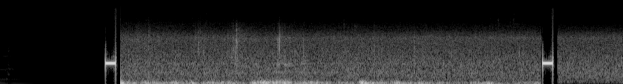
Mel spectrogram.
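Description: Two short electronic beeps of one steady tone, about four seconds apart. Between them is outdoor noise with gusty low rumbling of wind on the microphone.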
